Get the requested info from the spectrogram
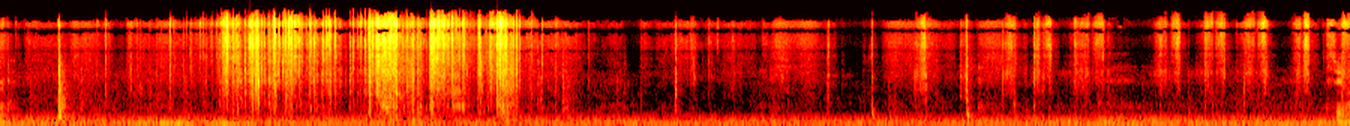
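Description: Foil wrapper of a Magic: The Gathering Zendikar Rising set booster pack torn open and crinkled, in two loud rustling bursts about three and five seconds in. After that, quiet flicks and ticks of the pack's cards being handled one after another.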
